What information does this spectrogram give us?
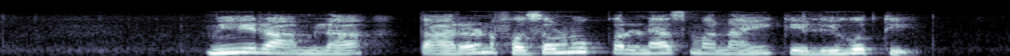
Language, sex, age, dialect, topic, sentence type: Marathi, female, 60-100, Standard Marathi, banking, statement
